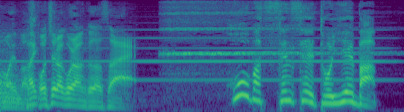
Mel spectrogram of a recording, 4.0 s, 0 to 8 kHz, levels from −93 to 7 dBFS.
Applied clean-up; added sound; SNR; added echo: none; Wind instrument, woodwind instrument; 16 dB; none.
